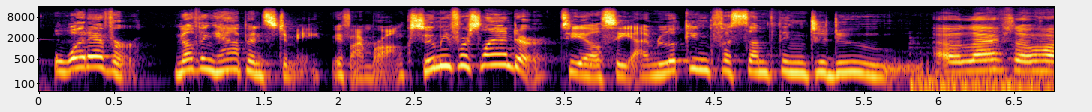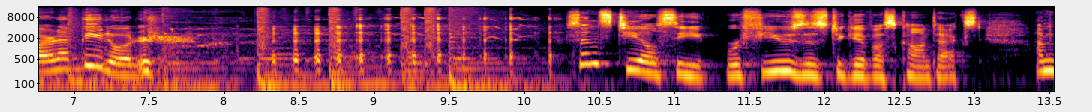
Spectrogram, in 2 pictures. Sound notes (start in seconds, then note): 7.6 persons laugh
